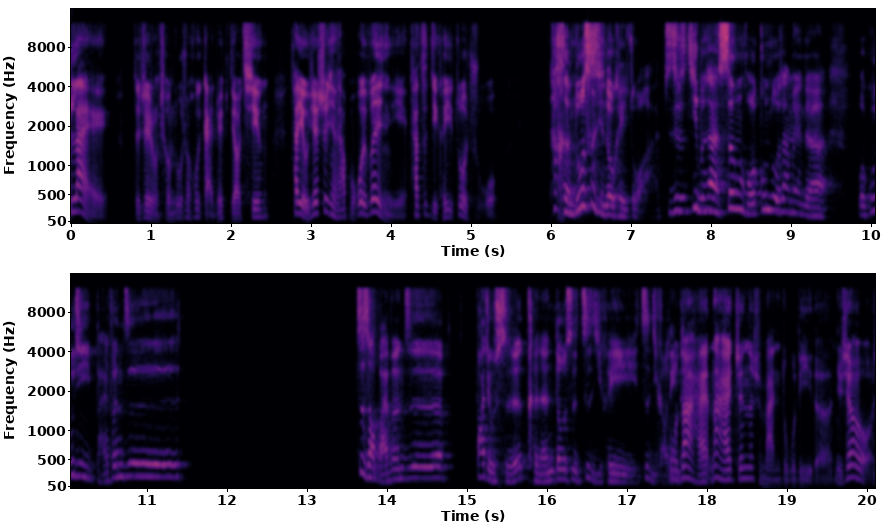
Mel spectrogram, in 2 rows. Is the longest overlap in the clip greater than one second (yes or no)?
no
